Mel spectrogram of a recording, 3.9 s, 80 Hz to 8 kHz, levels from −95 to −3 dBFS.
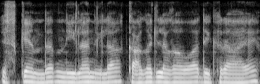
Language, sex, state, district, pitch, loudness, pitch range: Hindi, male, Uttar Pradesh, Lucknow, 125 Hz, -16 LUFS, 120-130 Hz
